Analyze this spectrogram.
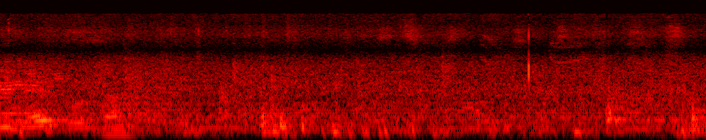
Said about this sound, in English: I'll try to drown out the rain.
